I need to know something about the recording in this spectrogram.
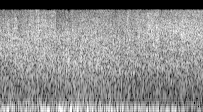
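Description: A shell explodes with a deep boom.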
